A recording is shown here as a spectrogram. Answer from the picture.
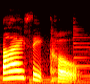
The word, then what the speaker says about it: bicycle: bicycle，bicycle，d b i c y c l e，c 这个字呢，它在英文里面它可以发。 s 的音，有的时候它发的是 k k 的音，所以在 bicycle 它一共发音有三段，高音在第一段，第一个 c 是发的是 s 的音，第二个 c 发的是 k 的音。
